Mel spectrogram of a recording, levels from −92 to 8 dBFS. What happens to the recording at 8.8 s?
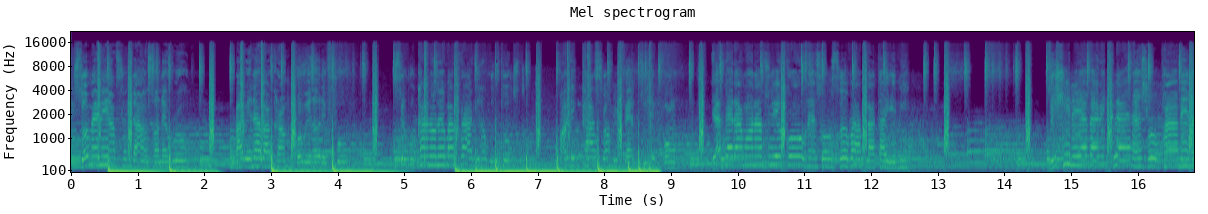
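Adaptive stream at a lower bitrate, from 3.95 to 15.95 s: the stream switched abruptly, with no gap, to a leaner encoding, which fits a drop to about 16 kbit/s Opus, so codec artefacts rise.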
